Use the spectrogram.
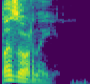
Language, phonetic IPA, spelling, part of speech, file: Russian, [pɐˈzornɨj], позорный, adjective, Ru-позорный.ogg
- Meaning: disgraceful, shameful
